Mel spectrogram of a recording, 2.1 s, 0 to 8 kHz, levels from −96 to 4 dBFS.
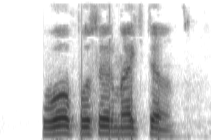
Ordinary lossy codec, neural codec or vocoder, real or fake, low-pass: MP3, 48 kbps; none; real; 7.2 kHz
